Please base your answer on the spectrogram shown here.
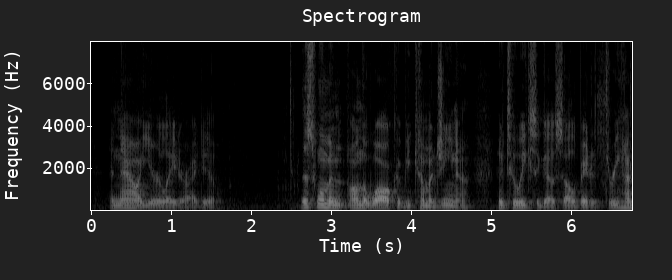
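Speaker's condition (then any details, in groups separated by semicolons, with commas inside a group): No condition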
